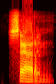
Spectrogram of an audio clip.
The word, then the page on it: sadden: American English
